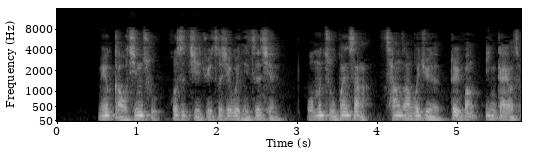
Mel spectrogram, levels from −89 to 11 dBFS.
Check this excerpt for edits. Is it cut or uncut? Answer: cut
